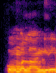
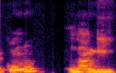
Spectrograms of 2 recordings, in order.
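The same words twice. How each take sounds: First: कोमलांगिनी run together, ending in "gini"; wrong form shown. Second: कोमलांगी slowly, ending in a long "gi"; right form shown. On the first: Teacher rejecting a wrong word, कोमलांगिनी ending in नी. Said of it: "कोमलांगिनी नहीं होता". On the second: Teacher giving the correct word, कोमलांगी slowly with गी ending. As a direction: stretch कोमलांगी, stopping at गी. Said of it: "ये होता है". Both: Shown as a demonstration.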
